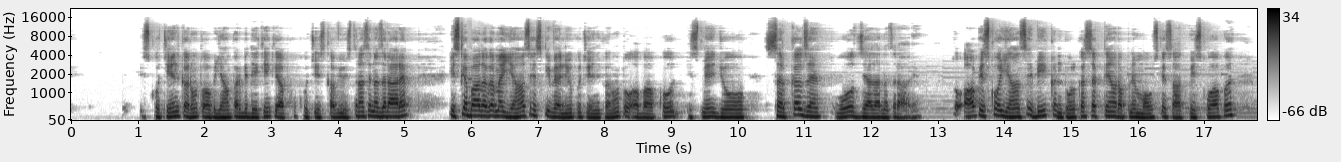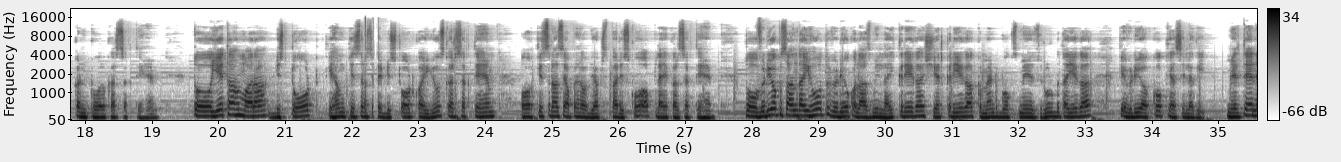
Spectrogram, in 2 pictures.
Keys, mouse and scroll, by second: 3.3 click, 8.5 click.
